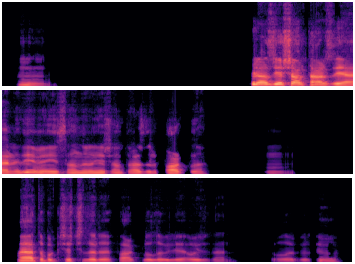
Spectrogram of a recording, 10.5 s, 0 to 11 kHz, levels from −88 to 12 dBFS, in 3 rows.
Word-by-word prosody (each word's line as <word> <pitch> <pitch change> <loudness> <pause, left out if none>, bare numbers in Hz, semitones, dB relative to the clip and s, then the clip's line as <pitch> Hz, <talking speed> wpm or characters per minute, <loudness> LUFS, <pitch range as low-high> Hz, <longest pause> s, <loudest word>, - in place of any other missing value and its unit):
Hımm. 95 -4 -10 2.0
Biraz 160 0 +7
yaşam 160 +1 +6
tarzı 100 -4 +3
yani, 95 +1 +3
değil 145 -2 0
mi? 95 -1 -2
İnsanların 105 +1 -4
yaşam 105 0 -6
tarzları 100 -1 -6
farklı. 95 -3 -3 0.6
Hı. 95 - -25 1.0
Hayata 115 +2 +2
bakış 115 -1 -8
açıları 95 -3 -6
farklı 90 0 -11
olabiliyor. 85 0 -10
O - - -9
yüzden 90 -2 -15 0.4
olabilir, 85 -1 -19
değil 115 0 -15
mi? 100 -2 -20
100 Hz, 125 wpm, -19 LUFS, 90-110 Hz, 2.0 s, Biraz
